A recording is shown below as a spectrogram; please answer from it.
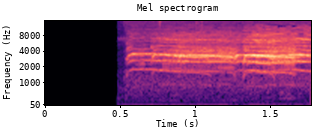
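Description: A Blue Jay gives one harsh, raspy, drawn-out call, loud and steady for over a second, with nothing else heard.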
